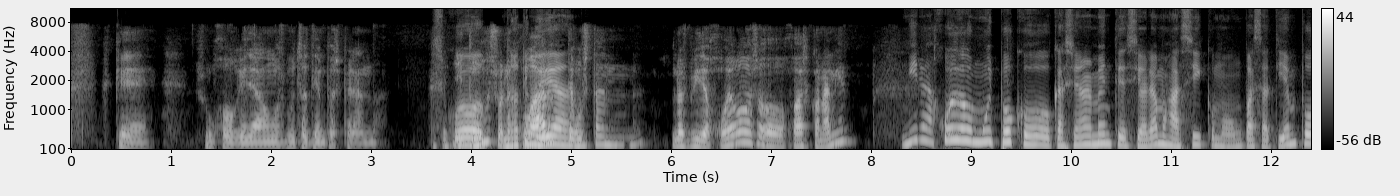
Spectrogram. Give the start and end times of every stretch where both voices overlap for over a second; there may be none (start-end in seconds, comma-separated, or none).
3.8-5.1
